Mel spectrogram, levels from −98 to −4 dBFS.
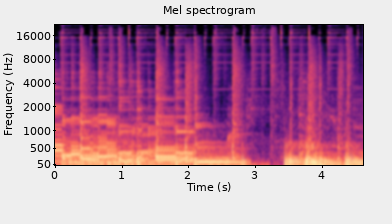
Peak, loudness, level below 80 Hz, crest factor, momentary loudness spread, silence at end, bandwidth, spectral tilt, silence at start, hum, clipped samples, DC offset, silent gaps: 0 dBFS; -13 LUFS; -20 dBFS; 12 dB; 7 LU; 0 s; over 20 kHz; -7 dB/octave; 0 s; none; 0.1%; under 0.1%; none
